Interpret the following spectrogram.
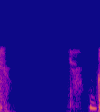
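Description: Mostly near silence between spoken phrases: a breathy word ending at the very start, a short faint breath about a second and a half in, and speech resuming just before the end.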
